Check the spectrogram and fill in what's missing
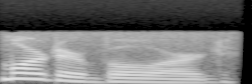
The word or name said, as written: mortarboard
